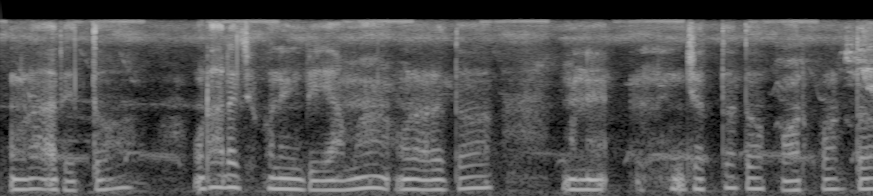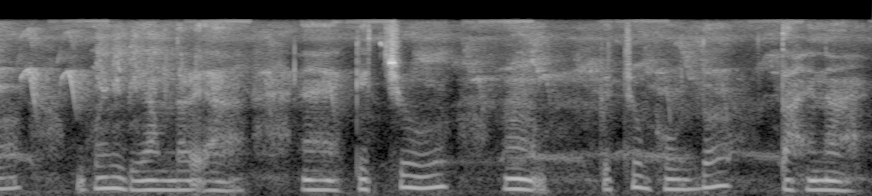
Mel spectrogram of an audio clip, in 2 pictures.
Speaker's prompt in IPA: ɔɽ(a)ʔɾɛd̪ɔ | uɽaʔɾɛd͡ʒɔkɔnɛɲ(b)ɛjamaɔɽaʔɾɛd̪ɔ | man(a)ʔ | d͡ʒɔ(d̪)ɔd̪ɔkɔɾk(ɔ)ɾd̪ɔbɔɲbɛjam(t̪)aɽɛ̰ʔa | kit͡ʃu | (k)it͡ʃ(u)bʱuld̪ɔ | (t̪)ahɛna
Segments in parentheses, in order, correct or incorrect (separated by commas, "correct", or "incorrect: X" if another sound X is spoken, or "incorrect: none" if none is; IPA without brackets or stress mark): correct, correct, incorrect: ɛ, incorrect: t̪, correct, incorrect: d̪, correct, correct, correct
